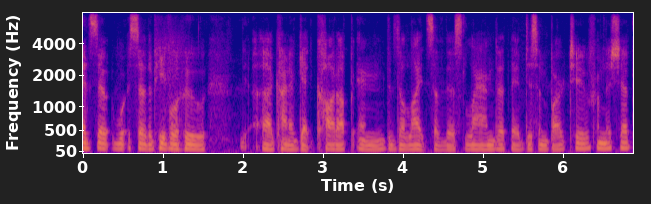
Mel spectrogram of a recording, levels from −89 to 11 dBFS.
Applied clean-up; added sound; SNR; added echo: none; none; none; none.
